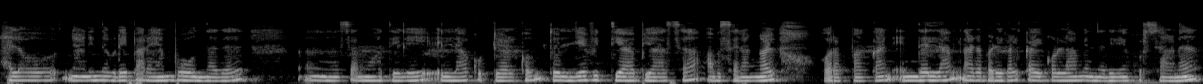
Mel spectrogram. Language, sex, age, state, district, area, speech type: Malayalam, female, 30-45, Kerala, Kozhikode, rural, spontaneous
